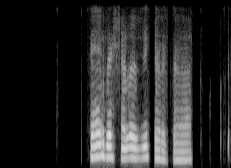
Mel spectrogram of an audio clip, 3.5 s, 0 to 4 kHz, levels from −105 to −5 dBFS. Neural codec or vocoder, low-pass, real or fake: codec, 24 kHz, 1 kbps, SNAC; 3.6 kHz; fake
